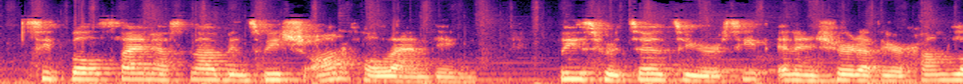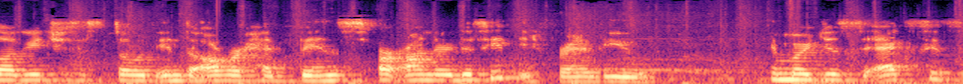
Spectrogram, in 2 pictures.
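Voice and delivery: ordinary talk, nothing marked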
